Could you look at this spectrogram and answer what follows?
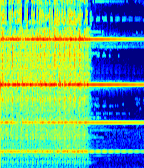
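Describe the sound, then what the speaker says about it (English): A telephone bell rings loudly and close for under two seconds, a harsh continuous metallic trill that cuts off abruptly, leaving a fading electronic hum. "The phone rang."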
